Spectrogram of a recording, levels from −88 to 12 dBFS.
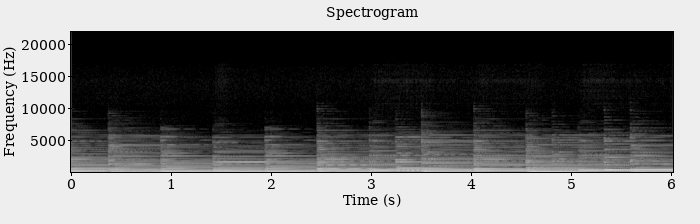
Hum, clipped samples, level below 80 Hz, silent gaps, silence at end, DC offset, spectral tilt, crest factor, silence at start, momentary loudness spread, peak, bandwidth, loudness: none; under 0.1%; -44 dBFS; none; 0 s; under 0.1%; -8.5 dB/octave; 12 dB; 0 s; 4 LU; -4 dBFS; 7 kHz; -18 LUFS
